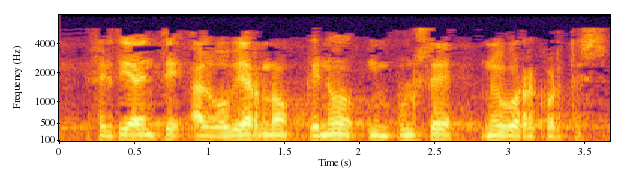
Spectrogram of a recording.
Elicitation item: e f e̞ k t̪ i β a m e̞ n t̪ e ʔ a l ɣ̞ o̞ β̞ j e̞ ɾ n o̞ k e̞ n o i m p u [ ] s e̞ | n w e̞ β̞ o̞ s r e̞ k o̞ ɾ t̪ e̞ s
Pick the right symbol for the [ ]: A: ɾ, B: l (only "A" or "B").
B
